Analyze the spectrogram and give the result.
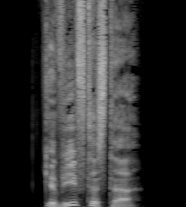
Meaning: inflection of gewieft: 1. strong/mixed nominative masculine singular superlative degree 2. strong genitive/dative feminine singular superlative degree 3. strong genitive plural superlative degree
- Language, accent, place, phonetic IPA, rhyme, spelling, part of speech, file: German, Germany, Berlin, [ɡəˈviːftəstɐ], -iːftəstɐ, gewieftester, adjective, De-gewieftester.ogg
